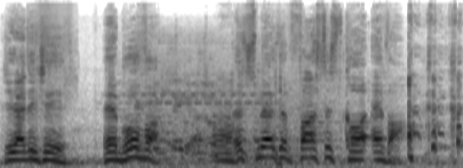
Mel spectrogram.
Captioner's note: in thick accent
